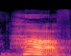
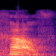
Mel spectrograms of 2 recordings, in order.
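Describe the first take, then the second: First: The vowel is a long ah. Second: The vowel is short. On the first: The speaker calls it right. "It's long sound ah" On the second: The speaker calls it wrong. "not half"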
